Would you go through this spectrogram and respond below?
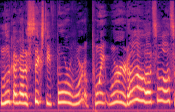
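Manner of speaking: put-on very high, excited, drawn-out gloating. Retelling a word game, the speaker imitates a woman excitedly gloating over her score.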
